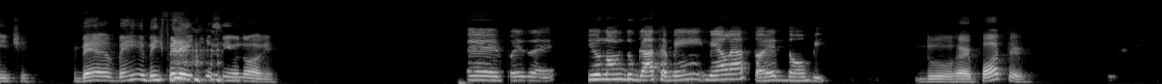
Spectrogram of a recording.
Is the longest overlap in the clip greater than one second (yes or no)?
no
